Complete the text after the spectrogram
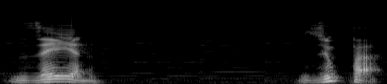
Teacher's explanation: the s sound does sound like a z at the beginning of a word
